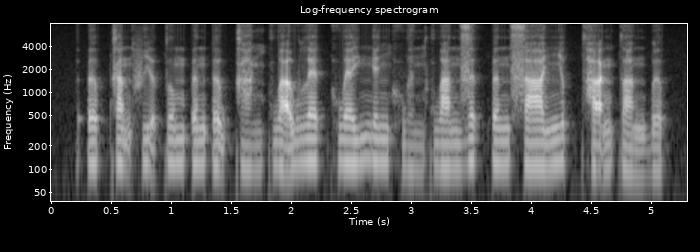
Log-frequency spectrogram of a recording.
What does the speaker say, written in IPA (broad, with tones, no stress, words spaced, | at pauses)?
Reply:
ʔəː˨˩p̚ka̰˧˨n fḭ˧˨ə̯ t̪o˧mʔə˧nʔə̰ː˧˨w ka̤˨˩ŋkwa̰˧˥wlɛ˦˥t̚ hwɛ˨˦jŋe˧ŋ hwə̤˨˩nkwa˧n zə˦˥t̚ʔə˧n saː˧ɲə˦˥p̚ t̪ʰa̰˧˥ŋt̪a˧˩nɓə˨˩p̚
